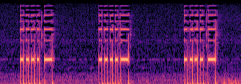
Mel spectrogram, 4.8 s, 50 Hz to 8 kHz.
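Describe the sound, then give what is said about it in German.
Three bursts of Morse code beeps, the characters V, 4 and 2, each a quick run of short, buzzy mid-pitched tones ending in a longer one, with brief pauses between bursts and no talking. “Ditti da, da, da. Zweimal kurz und dreimal lang.”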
